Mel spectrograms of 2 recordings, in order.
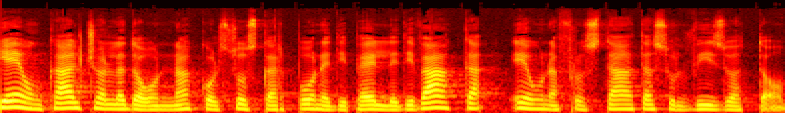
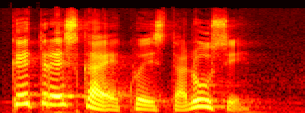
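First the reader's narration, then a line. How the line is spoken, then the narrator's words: Brutal voice. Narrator (Italian): le disse con voce brutale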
